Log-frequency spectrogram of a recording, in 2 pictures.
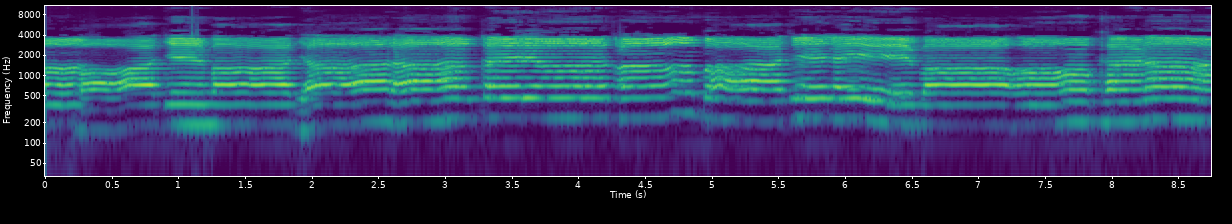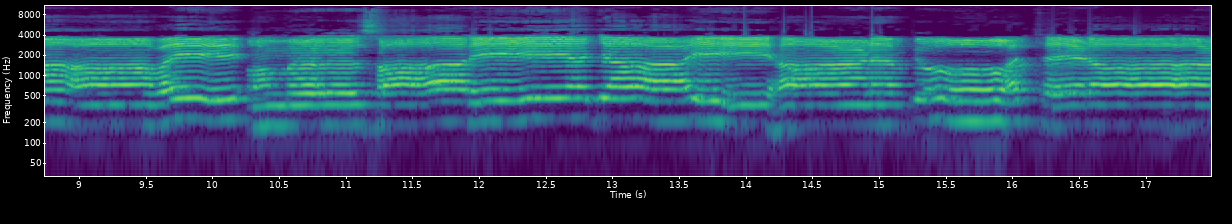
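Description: Two men singing an Urdu naat together in a chanting style, with long held, wavering notes and short breaths between phrases.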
